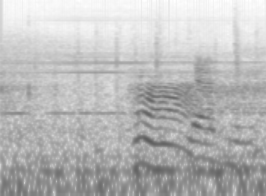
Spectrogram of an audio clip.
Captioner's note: muffled moan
